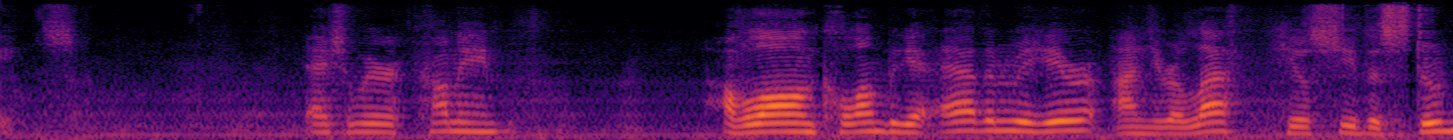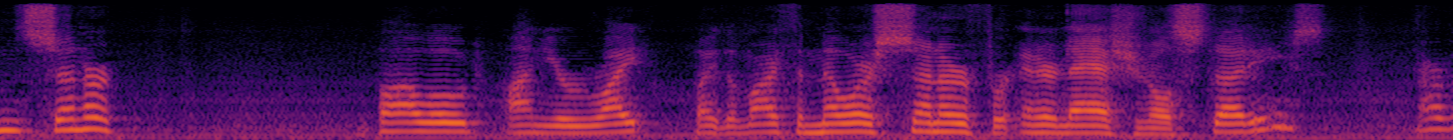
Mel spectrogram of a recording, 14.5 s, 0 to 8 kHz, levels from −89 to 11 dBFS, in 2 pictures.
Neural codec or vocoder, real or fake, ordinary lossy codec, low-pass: codec, 16 kHz, 0.5 kbps, FunCodec, trained on LibriTTS, 25 frames a second; fake; AAC, 32 kbps; 7.2 kHz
